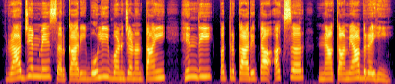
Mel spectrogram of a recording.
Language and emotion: Sindhi, neutral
